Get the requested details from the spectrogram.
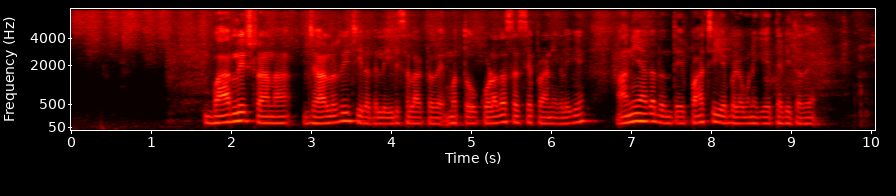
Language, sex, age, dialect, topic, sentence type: Kannada, male, 18-24, Mysore Kannada, agriculture, statement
